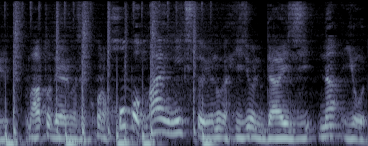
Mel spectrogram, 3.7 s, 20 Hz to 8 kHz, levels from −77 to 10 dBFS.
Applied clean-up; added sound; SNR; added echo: none; Drum kit; 7 dB; reverberation time 0.4 s.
